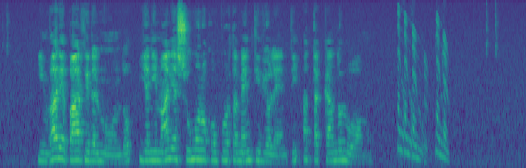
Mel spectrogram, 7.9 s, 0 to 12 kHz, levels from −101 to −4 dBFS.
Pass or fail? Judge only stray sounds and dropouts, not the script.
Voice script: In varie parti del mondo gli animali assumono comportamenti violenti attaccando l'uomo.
fail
